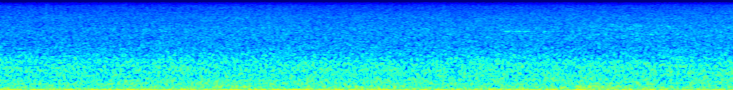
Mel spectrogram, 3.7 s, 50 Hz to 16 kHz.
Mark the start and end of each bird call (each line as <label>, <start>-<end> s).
Eastern Towhee (Pipilo erythrophthalmus), 2.5-3.6 s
